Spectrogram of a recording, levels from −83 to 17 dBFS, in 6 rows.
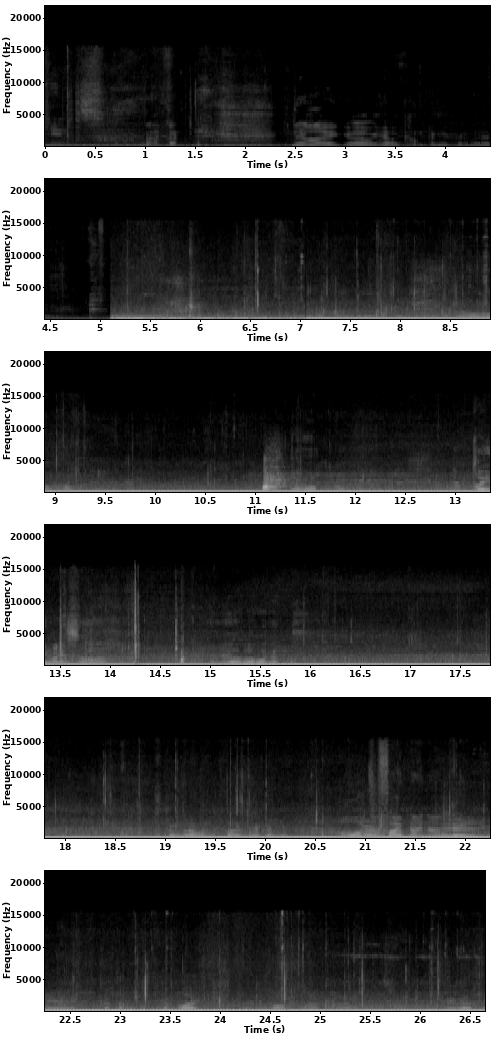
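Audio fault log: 0.00–5.11 s, one channel inverted: when the two channels are summed to mono, the sound drops by about 28 dB and turns faint. The likely cause is reversed polarity on one side, so the material shared by both channels cancels and only their small difference survives. On a waveform the mono sum sits as a narrow trace, widening abruptly at 5.11 s; a spectrogram shows a faint band over that span.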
